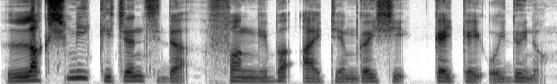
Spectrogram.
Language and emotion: Manipuri, neutral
